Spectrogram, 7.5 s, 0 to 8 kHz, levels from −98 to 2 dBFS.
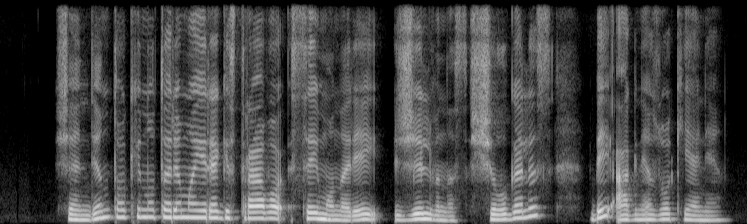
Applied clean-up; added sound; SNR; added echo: none; none; none; none.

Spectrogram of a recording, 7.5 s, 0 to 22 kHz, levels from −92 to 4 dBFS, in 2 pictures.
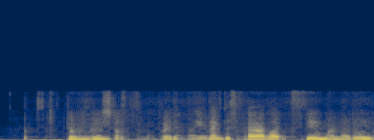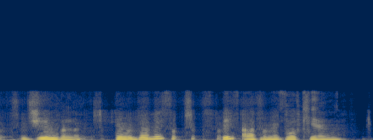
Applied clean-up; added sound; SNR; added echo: neural mask model DeepFilterNet 3.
